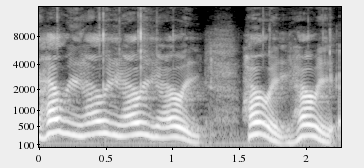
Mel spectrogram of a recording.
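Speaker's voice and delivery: rapid-fire pestering that starts high and falls; high, insistent repetition, easing downward; urgent retold nagging. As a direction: re-enact badgering someone to move now. Rushing reluctant husband in retold quarrel.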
